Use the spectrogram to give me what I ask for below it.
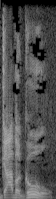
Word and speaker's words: gabagool: I've been looking around for some C-A-P-I-C-O-L-L-A ham, which I understand gabagool. Up east is pronounced gabagool.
